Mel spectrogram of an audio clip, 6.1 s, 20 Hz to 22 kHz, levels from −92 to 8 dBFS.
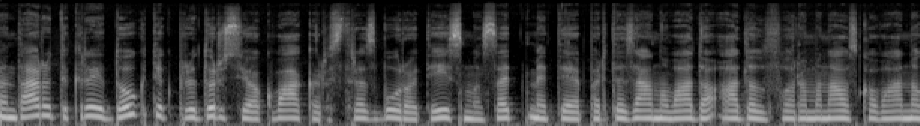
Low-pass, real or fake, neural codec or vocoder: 19.8 kHz; real; none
